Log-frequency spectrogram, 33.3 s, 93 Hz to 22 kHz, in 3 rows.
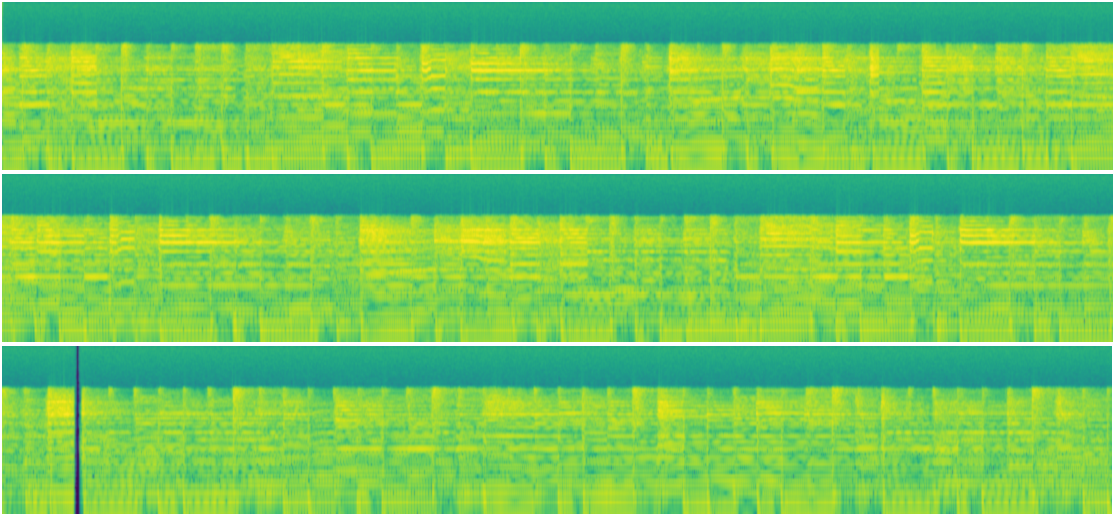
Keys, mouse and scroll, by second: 0.4 click, 1.0-1.5 typing, 1.4 Return, 1.7 Return, 9.4 click, 9.6 click, 10.1-12.2 typing, 12.3 Return, 17.6 click, 20.2 click, 21.3 click, 24.3 click, 25.1 click, 27.2 click, 27.5 click.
